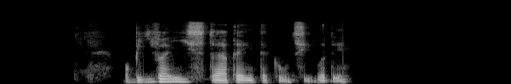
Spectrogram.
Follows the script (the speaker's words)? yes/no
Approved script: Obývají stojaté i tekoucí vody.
yes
